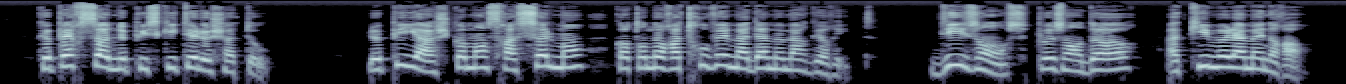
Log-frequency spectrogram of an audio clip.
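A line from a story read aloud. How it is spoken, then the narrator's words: Shouted. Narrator (French): cria-t-il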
